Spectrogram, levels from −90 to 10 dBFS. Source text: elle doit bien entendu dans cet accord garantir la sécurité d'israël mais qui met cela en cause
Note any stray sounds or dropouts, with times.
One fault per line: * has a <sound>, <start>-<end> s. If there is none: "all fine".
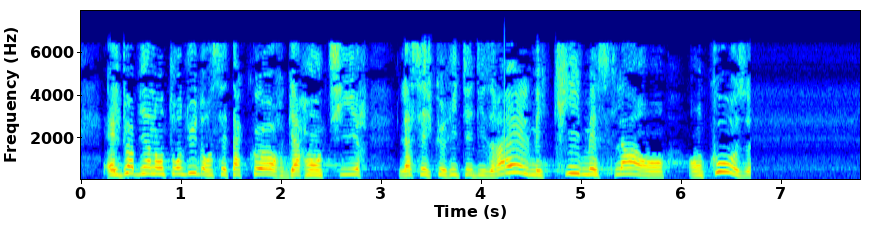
all fine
